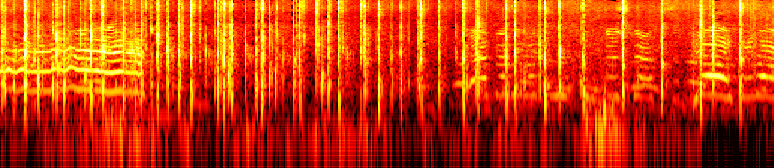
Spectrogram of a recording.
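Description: A person claps hands quickly and repeatedly.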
